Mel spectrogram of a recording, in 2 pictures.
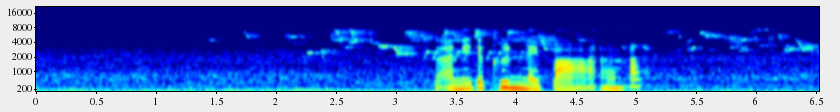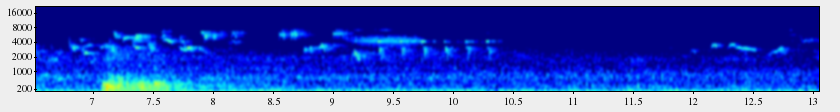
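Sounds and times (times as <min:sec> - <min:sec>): songbirds singing and chirping: 0:01.1 - 0:13.0
bird trill: 0:01.4 - 0:10.4.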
